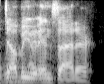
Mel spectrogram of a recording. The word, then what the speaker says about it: Winsider: i believe it's pronounced winsider yeah it's a w insider a winsider okay everything's in print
